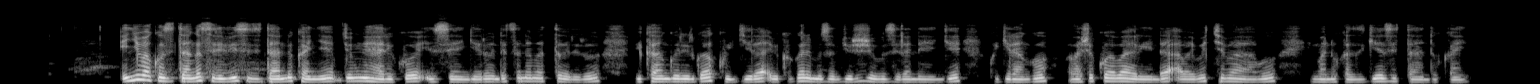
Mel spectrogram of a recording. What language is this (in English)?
Kinyarwanda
